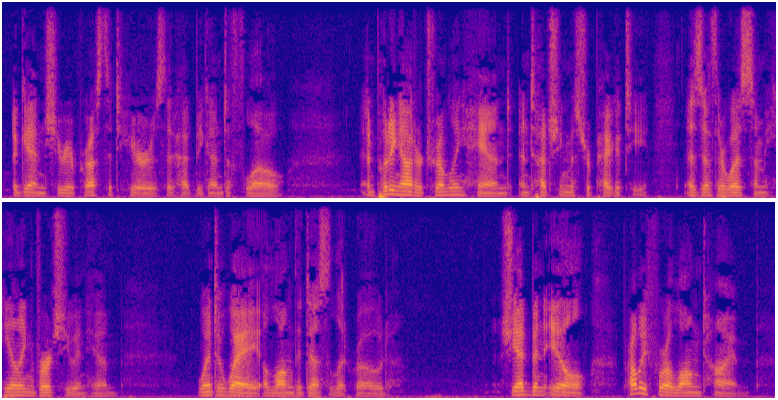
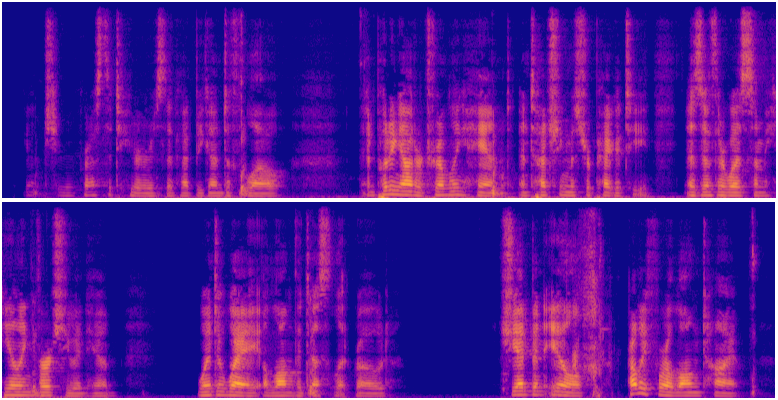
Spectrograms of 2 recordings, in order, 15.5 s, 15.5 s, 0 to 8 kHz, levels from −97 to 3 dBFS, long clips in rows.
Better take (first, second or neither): first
